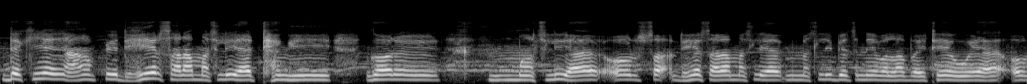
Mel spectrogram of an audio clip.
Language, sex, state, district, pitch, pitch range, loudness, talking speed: Maithili, female, Bihar, Supaul, 215 Hz, 205-225 Hz, -16 LUFS, 150 wpm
